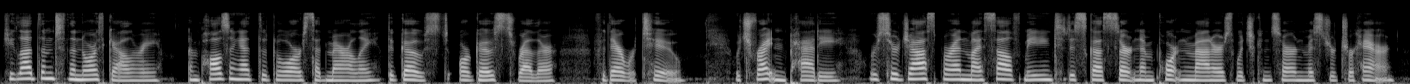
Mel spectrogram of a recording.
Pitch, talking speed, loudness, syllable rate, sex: 205 Hz, 165 wpm, -18 LUFS, 5.2 syllables/s, female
